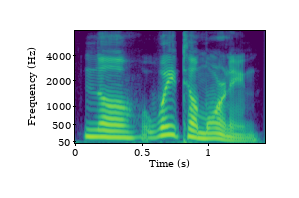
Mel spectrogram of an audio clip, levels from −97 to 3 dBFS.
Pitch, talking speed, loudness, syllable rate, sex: 150 Hz, 170 wpm, -15 LUFS, 4.0 syllables/s, male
